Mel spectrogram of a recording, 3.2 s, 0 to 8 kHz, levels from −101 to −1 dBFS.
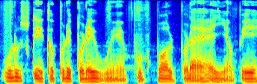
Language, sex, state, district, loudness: Hindi, male, Delhi, New Delhi, -18 LUFS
